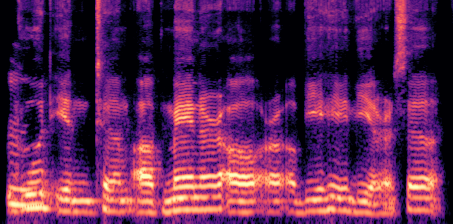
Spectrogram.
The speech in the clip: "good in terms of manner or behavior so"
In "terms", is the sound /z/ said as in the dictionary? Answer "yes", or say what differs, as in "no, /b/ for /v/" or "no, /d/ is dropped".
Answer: no, /z/ is dropped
